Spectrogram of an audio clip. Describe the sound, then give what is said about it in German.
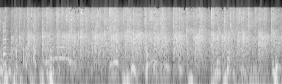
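Steady applause from an audience, a dense, continuous patter of many hands clapping at even loudness, with faint voices murmuring underneath. “Einer unserer Fans wollte gerade klatschen. Nur zu.”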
